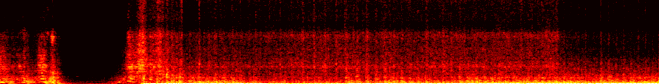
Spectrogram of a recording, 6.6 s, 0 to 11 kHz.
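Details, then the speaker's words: 1986 Silverado C10 with a carbureted Vortec 350 swap, first fire-up with timing fully advanced: catches after a short crank and settles into a deep, loud lope with no knocking. Engine runs, nothing wrong in the motor. "Well, she runs. I mean, I don't hear no knocking or nothing, so it ain't nothing in the motor."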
